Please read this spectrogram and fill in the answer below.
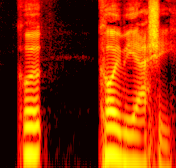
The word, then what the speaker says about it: Kobayashi: Kobayashi.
